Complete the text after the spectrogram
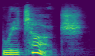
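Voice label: "retouch", British English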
